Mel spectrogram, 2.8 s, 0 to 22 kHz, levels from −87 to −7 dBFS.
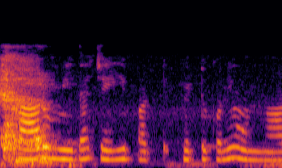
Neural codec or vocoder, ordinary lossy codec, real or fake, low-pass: none; none; real; 7.2 kHz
